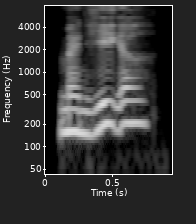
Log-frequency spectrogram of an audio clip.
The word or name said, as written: manieret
